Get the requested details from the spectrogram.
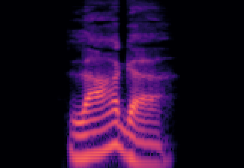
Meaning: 1. first-person singular present of lagern (colloquial) 2. singular imperative of lagern (colloquial)
- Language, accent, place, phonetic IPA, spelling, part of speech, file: German, Germany, Berlin, [ˈlaː.ɡɐ], lager, verb, De-lager.ogg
